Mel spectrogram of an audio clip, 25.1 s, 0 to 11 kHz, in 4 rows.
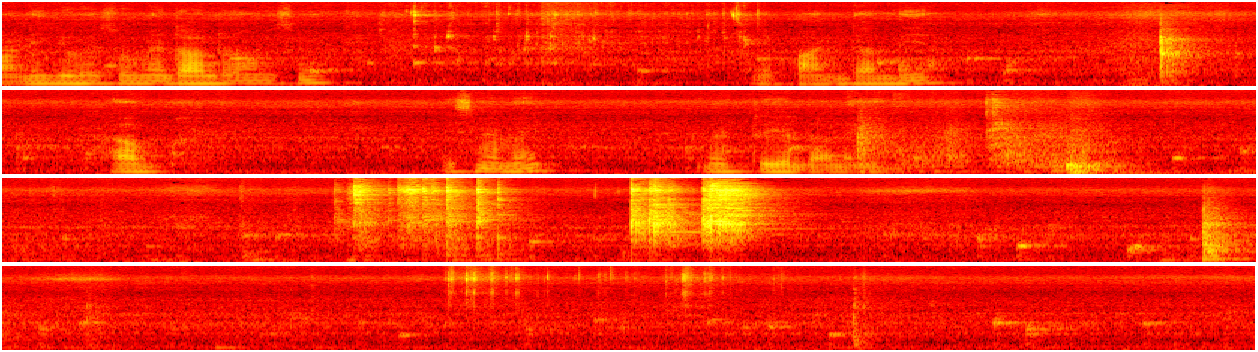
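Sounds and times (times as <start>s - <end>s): metal utensils clattering in saucepan: 14.2s - 16.5s.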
